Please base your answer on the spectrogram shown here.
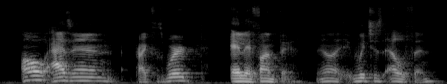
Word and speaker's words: elefante: So, All right, so Oh, as in, practice word, elefante, which is elephant. Sounds like the English elephant.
